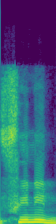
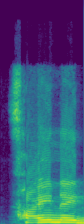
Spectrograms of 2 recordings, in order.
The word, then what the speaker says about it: finite: সেটা হলো ফাইনাইট verb এটার অনেকে উচ্চারণ করেন ফিনিট ভার্ব ফিনিট শব্দের অর্থ হলো বাতি আসলে এটা ফিনিট ভার্ব না এটার উচ্চারণটা হলো ফাইনাইট ভার্ব আরেকটা হচ্ছে নন ফাইনাইট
